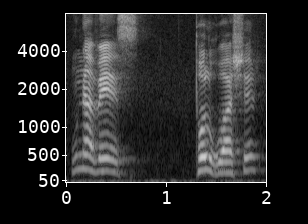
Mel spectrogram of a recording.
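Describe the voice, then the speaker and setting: A man preaching a sermon as a pastor, lively and acting out little scenes of parents and children. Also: sits high, slow pace, smooth. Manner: animated, acts out children and parents in quoted asides.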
